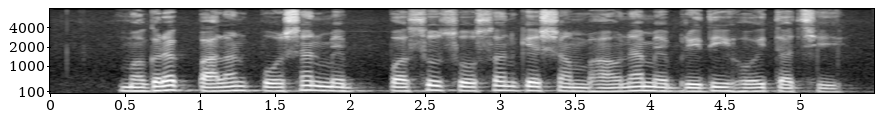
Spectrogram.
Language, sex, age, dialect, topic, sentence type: Maithili, male, 46-50, Southern/Standard, agriculture, statement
